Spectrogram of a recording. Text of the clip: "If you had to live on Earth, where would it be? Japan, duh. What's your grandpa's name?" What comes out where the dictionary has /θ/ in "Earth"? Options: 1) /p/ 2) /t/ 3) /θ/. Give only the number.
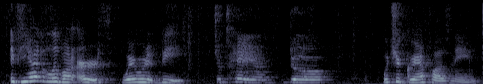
3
